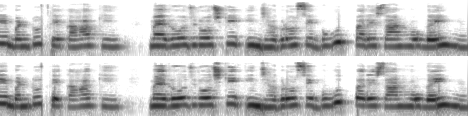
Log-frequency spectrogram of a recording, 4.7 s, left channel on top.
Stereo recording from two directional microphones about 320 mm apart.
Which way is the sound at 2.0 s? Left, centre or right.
Centre.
